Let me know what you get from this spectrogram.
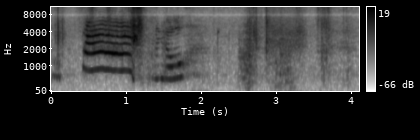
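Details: House cat being called by its carer, one of two cats in a home: a loud, steady, sustained meow, then a shorter upward-bending mew, followed by a woman's voice calling the cat over.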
